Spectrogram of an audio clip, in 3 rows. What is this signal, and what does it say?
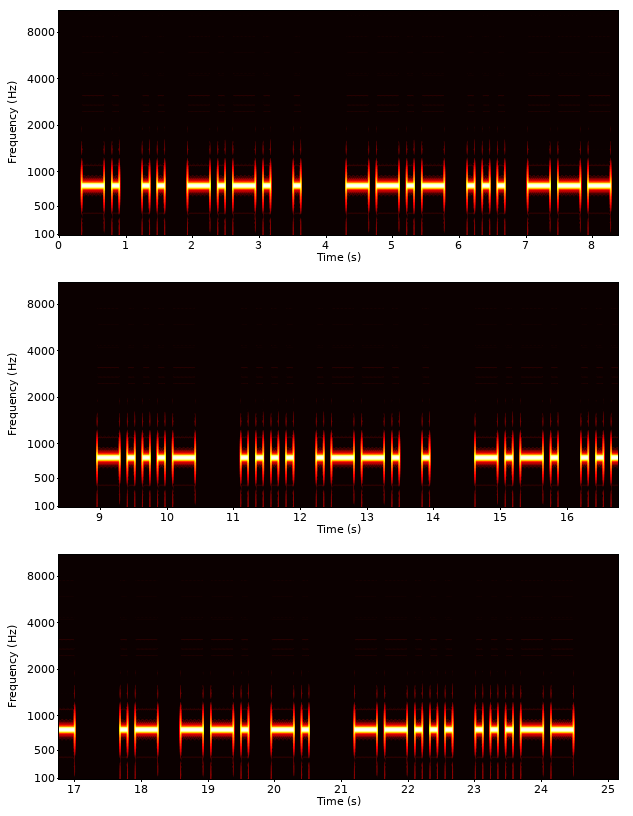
Morse code, heard as a keyed tone, about 10 wpm, 800 Hz. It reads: NICE QSO <BT> HPE CU AGN 73
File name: Telegraphy-group / QSO CW 10 PPM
